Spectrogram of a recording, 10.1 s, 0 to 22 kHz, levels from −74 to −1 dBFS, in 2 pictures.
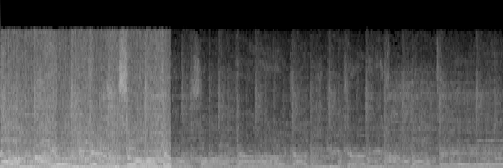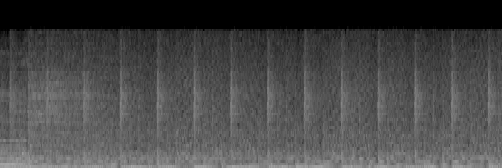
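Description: From 0.0 to 1.70 s the sound turns distorted, with noise filling the quiet moments. This is likely a stuck bit, one data bit held fixed.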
